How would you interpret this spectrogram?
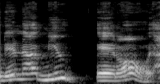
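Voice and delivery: ordinary delivery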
